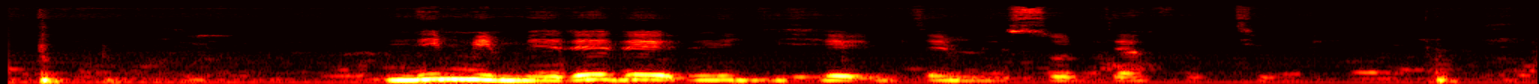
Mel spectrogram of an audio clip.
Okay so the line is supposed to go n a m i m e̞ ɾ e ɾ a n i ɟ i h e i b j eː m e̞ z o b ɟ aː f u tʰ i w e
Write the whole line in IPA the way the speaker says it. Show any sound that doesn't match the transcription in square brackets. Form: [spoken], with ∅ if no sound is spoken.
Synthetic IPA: n [i] m i m e̞ ɾ e ɾ [e] n i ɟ i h e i b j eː m e̞ z o b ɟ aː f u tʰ i w e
